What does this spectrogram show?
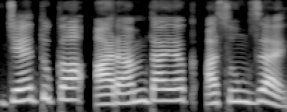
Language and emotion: Goan Konkani, neutral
